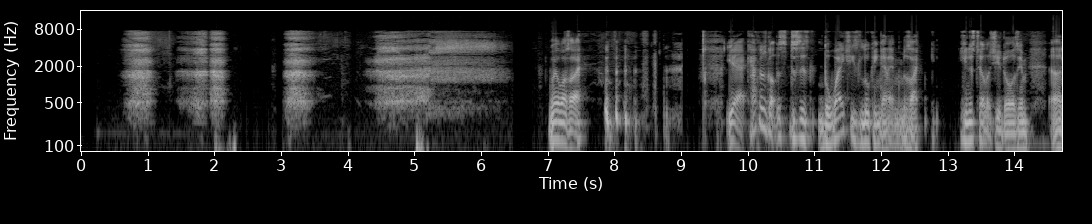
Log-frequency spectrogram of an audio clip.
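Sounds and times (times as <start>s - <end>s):
sharp breathy gasping inhales: 0.6s - 2.4s, 3.1s - 6.5s
speech: 7.1s - 8.2s, 9.7s - 14.7s
laughter: 7.9s - 9.0s.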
